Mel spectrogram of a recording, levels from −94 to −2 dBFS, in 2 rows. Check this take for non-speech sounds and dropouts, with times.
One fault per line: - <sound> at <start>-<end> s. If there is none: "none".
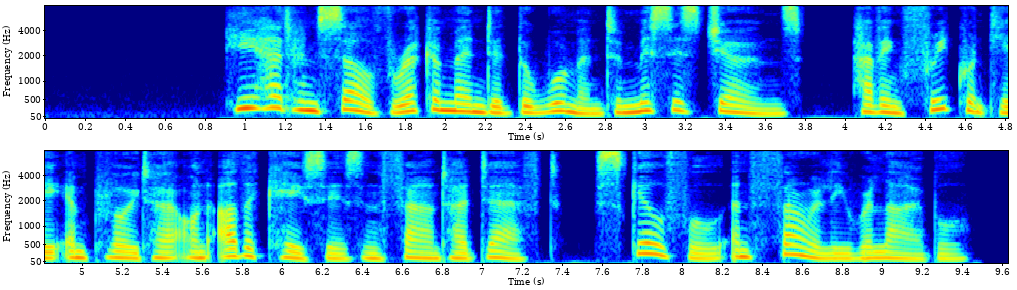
none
